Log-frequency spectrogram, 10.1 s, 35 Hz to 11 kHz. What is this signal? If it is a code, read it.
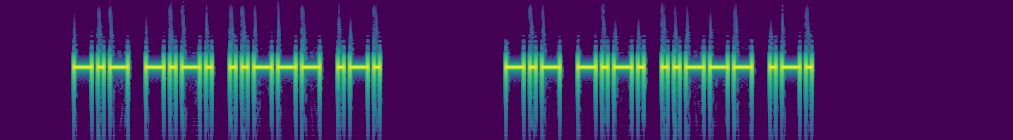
Morse code, heard as a keyed tone, about 20 wpm, 700 Hz. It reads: KC2R KC2R
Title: USA Call Signs - 4 Characters - Repeated 2x - 20wpm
